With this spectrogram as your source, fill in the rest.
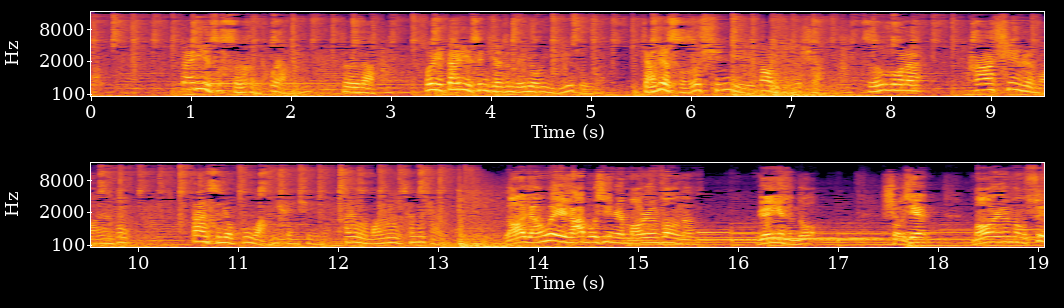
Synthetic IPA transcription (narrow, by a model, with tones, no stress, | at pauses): t̪a˥˧ɪli˥˧ʂɻ̩˥˩sɹ̩˨˩lə˦˥xə˨˩nt̪ʰu˥ɻa˧˥n | ʂi˥˩bə˧˩sə˥˩ | swɔ˧˥i˨˩t̪a˥˧ɪli˥˩ʂə˥nt͡ɕʰjɛ˧˥nʂɻ̩˥˩me˧˥ɪljo˧˥ʊi˧˥t͡su˨˩˦d̪ə˦ | t͡ɕjɑ˨˩ŋt͡ɕe˥˩ʂɹ̩˨˩˥ɕi˥nli˨˩˦t̪ɑ˥˩ʊlə˨˩ti˨˩ə˥ɕjɑ̰˨˦ŋʈ͡ʂɻ̩˨˩ʂɻ̩˥˧˩ʂwɔ˥nə˧ | t̪ʰa˥ɕi˥˧nɻə˥˩nmɑ˧˥ʊɻə˧˥nfɤ˥˩ŋ | t̪a˥˧nʂɻ̩˥˧jo˥˧ʊpu˥˩wa̰˧˥nt͡ɕʰɥɛ˧˥nɕi˥˧nɻə˥˩nt̪ʰa˥ɻə˥˩nwɪm˧˥ɻə˧˥nfɤ˥˩ŋt͡sʰə˥nfə˧˥t͡ɕʰɛ˨˩˥lɑ˧˥ʊt͡ɕjɑ˧˥ŋwe˥˩ɪʂa˧˥pu˧˥ɕi˥˧nɻə˥˩nmɑ˧˥ʊɻə˧˥nfɤ˥˩ŋnə˩ | ɥɛ˧˥ni˧˥nxə˨˩nt̪wɔ˥ | ʂo˨˩ʊɕjɛ˥n | mɑ˧˥ʊɻə˧˥nfɤ˥˧ŋswe˥˧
